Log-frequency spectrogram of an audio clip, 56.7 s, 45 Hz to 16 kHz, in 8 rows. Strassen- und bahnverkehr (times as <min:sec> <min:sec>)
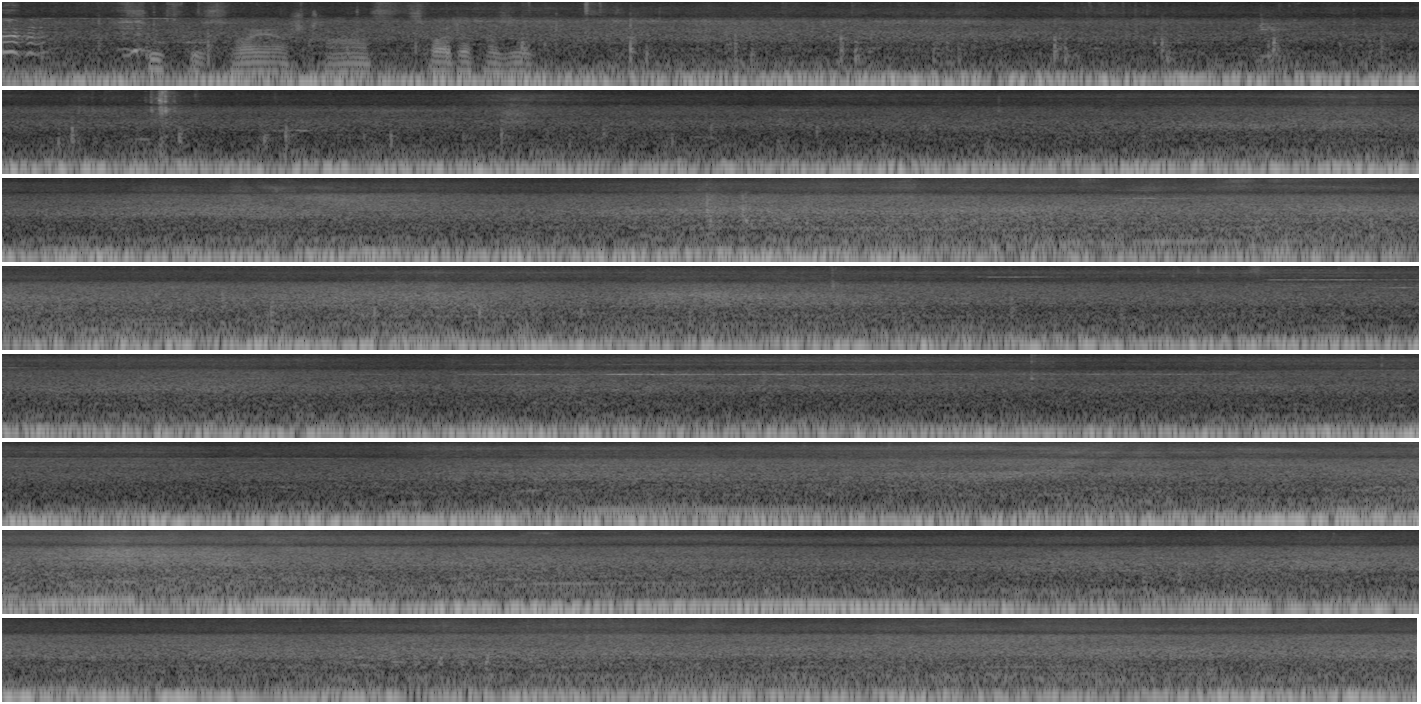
0:00.0 0:13.1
